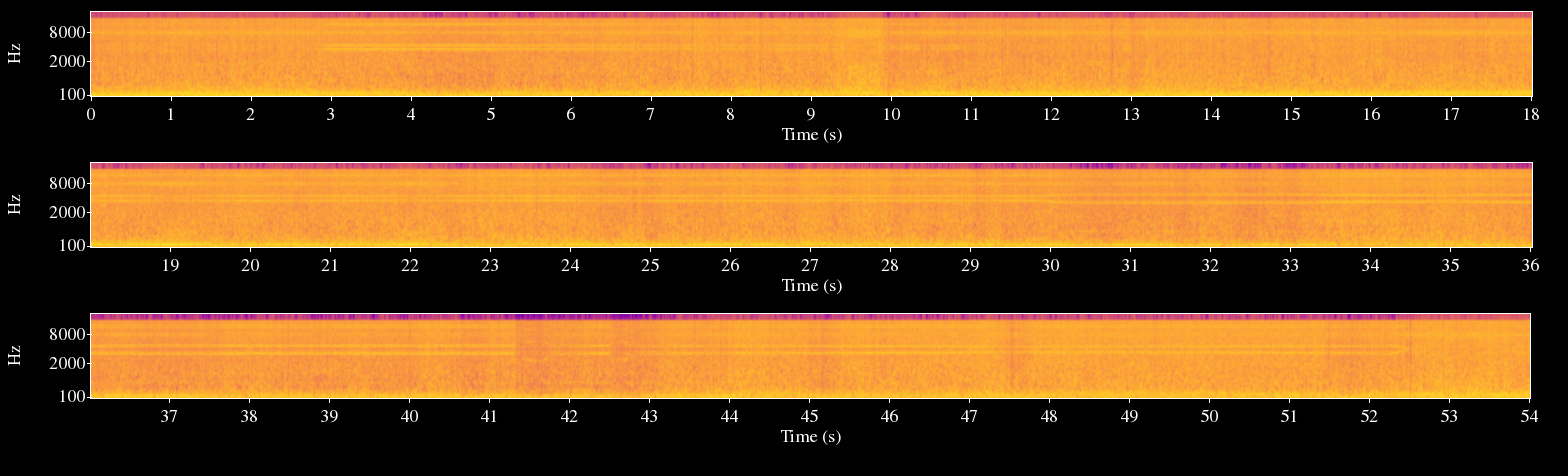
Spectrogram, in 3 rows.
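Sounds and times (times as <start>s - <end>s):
model plane electric motor whine: 0.0s - 54.0s
rushing air noise: 0.0s - 54.0s.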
